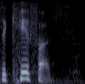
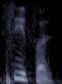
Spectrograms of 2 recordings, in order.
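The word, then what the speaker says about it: Kephas (Κηφᾶς): Okay, I pronounce it as Kephas. And some of you think, oh, I know you speak broken English, so it's a Cephas. No, that's the English version of Kephas.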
